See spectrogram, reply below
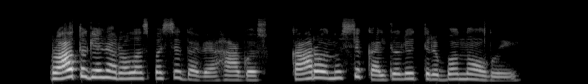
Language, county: Lithuanian, Kaunas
